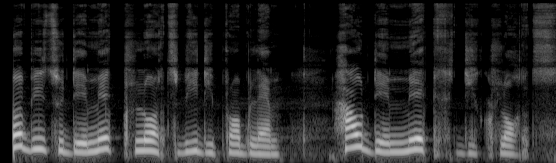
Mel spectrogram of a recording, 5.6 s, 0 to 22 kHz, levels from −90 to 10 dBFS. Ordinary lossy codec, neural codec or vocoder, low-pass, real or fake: none; none; none; real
